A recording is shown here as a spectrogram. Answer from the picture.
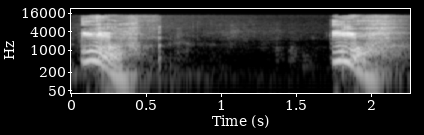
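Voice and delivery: high, loud effort grunts; strained hugging grunts. Acted. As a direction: grunt hard like squeezing a hug. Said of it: "you're humping during the hug".

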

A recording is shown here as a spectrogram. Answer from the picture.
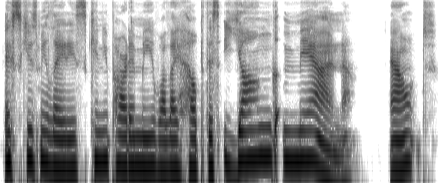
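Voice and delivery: high, sugary customer-service politeness; mock-polite saleswoman, pitched well up; overly pleasant clerk. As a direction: imitate her sweet-as-pie voice. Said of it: "so pleasant with them".

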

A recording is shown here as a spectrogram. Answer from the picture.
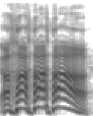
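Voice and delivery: high mocking fake laugh; hammed-up fake laughter. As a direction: cackle like a clueless friend. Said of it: "they're like".

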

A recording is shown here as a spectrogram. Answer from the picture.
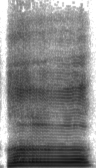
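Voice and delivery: high, held pretend gargling noise; a sustained throaty toddler imitation; mimicked baby gargle. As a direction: copy a baby's attempt at gargling. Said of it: "I gargle, and I hold her".

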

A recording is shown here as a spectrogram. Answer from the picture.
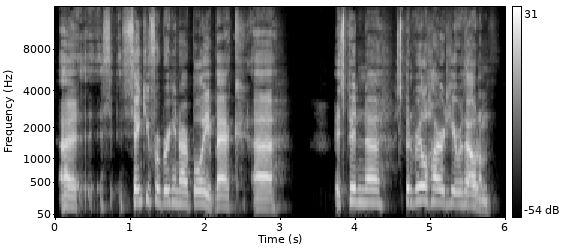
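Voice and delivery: high, teary thanks; tearful mom. Acted. Crying mom thanks the cleric for her son. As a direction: thank him through tears, voice up. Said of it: "she's crying again".

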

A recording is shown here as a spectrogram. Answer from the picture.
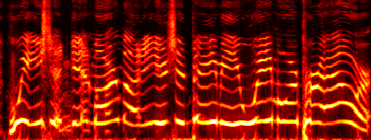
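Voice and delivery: very high, put-on complainer's voice; mocking snowflake. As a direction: mimic an entitled complainer in falsetto. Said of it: "all these snowflakes who don't understand capitalism go".

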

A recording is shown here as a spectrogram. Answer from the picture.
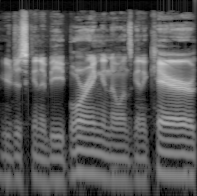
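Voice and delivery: usual speaking voice

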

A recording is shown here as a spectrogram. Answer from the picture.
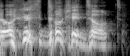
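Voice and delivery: laughing protest. Real, not acted. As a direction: giggle through the refusal. Laughing refusal to teasing.

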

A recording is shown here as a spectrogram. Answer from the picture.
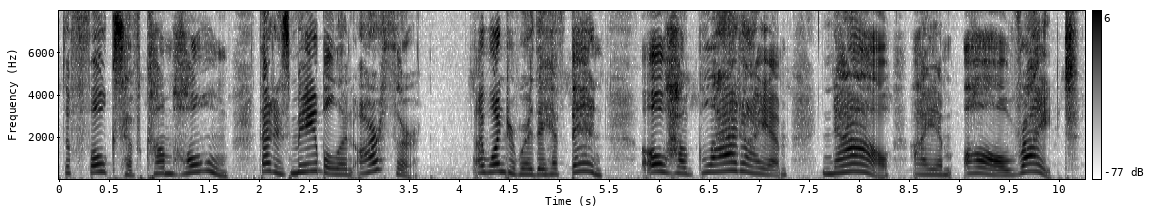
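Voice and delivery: high, excited story-cat voice; exclaiming cat. A narrator's reading. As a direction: exclaim high with happy relief.

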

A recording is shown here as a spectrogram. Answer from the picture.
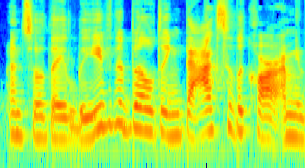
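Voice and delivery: ordinary delivery

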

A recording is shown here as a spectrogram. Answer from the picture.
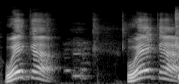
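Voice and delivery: very high, hammed-up yell; exaggerated high-pitched hollering; mock shouting. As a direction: jolt them awake with a silly high shout. Acting out over-excited podcasters.

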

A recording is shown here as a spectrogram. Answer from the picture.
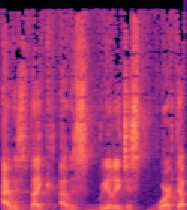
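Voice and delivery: ordinary delivery

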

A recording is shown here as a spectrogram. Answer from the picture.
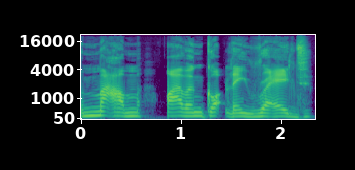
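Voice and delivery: usual speaking voice

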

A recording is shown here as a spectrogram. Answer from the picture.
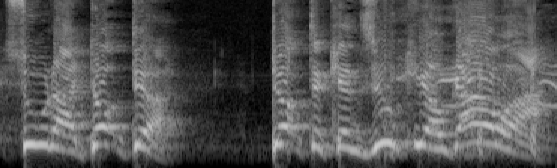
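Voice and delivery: put-on high, lilting Japanese-accented voice, a bit fast. Reading Kenzuki aloud to the class, in a high hammed-up Japanese accent. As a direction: read Kenzuki with a heavy comic Japanese accent, barely holding in laughter. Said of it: "there was a bit where he's like".

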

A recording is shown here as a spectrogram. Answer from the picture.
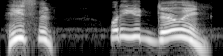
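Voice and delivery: high, urgent cry of disbelief; alarmed. A narrator's reading. Terrified woman to the man she loves, high alarmed cry.

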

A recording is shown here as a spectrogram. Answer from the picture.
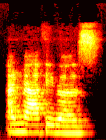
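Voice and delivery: normal talking voice

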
